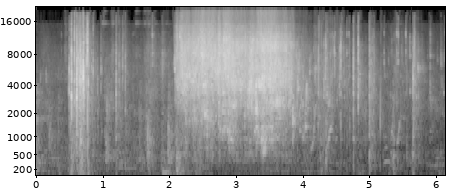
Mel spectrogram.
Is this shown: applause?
no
